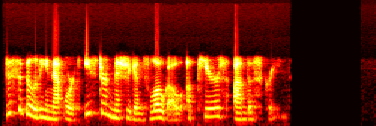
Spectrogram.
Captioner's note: voiceover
